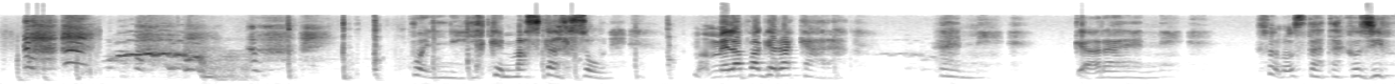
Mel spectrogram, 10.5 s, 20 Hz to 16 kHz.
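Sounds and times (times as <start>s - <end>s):
panicked horse neighing with a shrill whinny: 0.7s - 2.0s, 6.6s - 7.1s
speech: 3.3s - 6.4s, 7.0s - 10.4s.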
